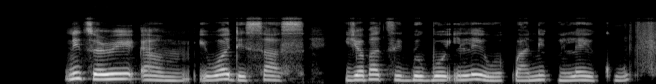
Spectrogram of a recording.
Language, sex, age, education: Yoruba, female, 15-29, tertiary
